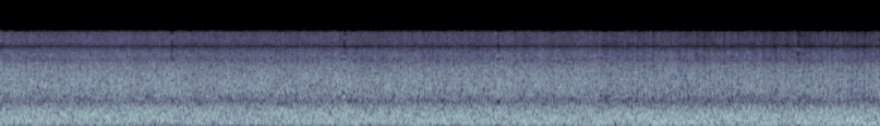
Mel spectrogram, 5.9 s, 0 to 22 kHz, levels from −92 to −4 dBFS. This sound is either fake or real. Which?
real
